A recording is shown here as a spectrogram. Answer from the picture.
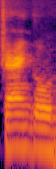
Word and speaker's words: Django: Ooh, it's actually pronounced Django. The D is Django, silent.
